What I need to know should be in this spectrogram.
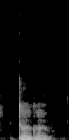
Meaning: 1. An elasticated hair band 2. Grandmother; elderly woman
- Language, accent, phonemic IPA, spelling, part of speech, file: English, Southern England, /ˈɡəʊɡəʊ/, gogo, noun, LL-Q1860 (eng)-gogo.wav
